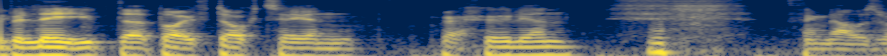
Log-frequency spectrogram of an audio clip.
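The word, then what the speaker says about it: Reguilón: Requilon. That's Requilon. Requilon. Reguilon, yeah.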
